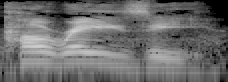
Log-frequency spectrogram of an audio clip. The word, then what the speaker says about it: CA-RAZY: And that's two syllables, CA-RAZY.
